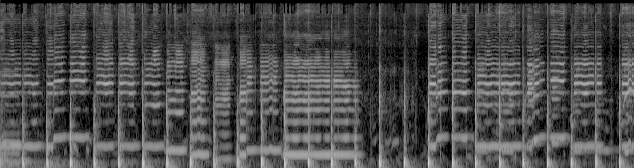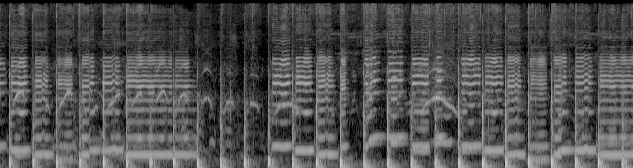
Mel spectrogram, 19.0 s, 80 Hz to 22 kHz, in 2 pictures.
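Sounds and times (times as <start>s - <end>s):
high melody line: 0.0s - 1.6s
drum struck steadily: 0.0s - 19.0s.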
